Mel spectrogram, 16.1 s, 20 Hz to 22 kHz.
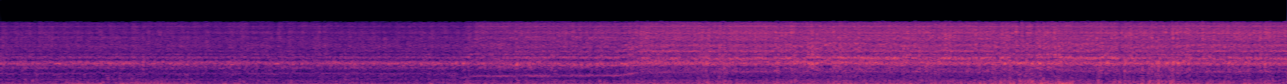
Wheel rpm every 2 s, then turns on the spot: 70, 70, 80, 120, 160, 160, 160, 160.
none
